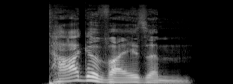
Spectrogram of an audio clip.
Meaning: strong dative masculine/neuter singular of tageweise
- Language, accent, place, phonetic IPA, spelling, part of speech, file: German, Germany, Berlin, [ˈtaːɡəˌvaɪ̯zm̩], tageweisem, adjective, De-tageweisem.ogg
